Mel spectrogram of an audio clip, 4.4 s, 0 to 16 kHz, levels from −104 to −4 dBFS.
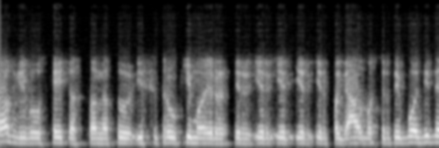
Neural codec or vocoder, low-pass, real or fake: vocoder, 44.1 kHz, 128 mel bands, Pupu-Vocoder; 14.4 kHz; fake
